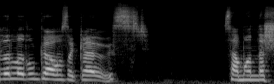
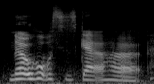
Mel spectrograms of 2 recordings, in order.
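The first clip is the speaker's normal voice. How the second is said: ordinary talk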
